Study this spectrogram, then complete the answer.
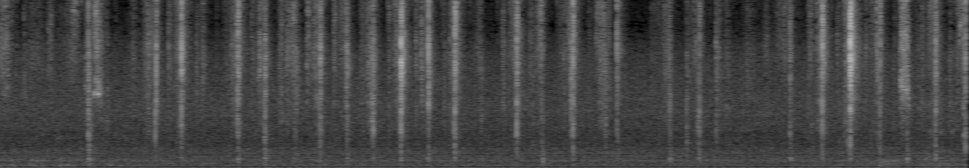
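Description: Tarot cards are shuffled by hand, a close, continuous papery riffling with sharp little snaps and flicks recurring steadily.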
